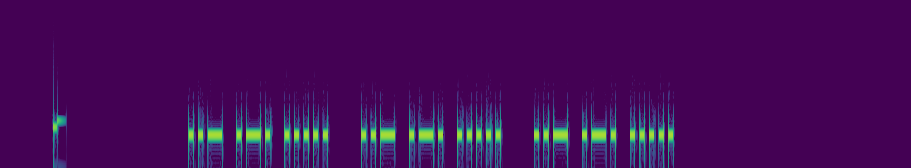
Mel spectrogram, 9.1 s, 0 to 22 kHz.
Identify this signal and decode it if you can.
Morse code, heard as a keyed tone, about 25 wpm, 700 Hz. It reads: UR5 UR5 UR5
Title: Callsign Prefixes for Top 25 DXCC - Repeated 3x - 25wpm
